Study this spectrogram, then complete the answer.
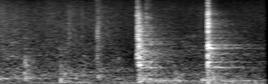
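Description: A finger clicks a button.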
